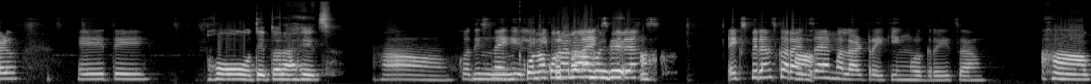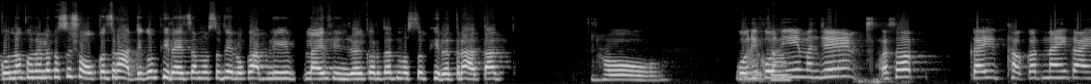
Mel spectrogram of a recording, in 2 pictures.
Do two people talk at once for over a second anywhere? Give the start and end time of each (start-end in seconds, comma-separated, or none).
4.7-6.2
